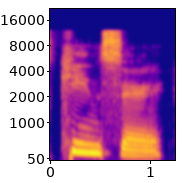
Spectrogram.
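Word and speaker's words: quince: is at q-u-i thing and it's Keen SE and q-u-i is key right so Keen SE foreign 15 oranges okay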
